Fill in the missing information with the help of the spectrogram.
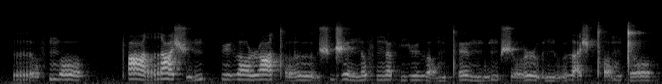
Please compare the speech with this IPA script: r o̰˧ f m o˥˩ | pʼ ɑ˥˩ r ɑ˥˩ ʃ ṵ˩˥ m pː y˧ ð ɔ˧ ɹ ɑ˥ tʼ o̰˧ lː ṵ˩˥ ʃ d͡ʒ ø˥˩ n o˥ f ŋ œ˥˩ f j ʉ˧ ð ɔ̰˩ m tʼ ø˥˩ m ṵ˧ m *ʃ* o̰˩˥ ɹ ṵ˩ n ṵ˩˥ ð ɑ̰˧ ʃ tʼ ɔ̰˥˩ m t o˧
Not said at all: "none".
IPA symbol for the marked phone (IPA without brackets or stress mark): ʃ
